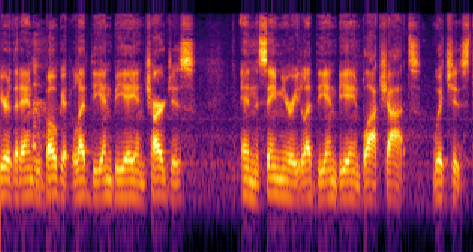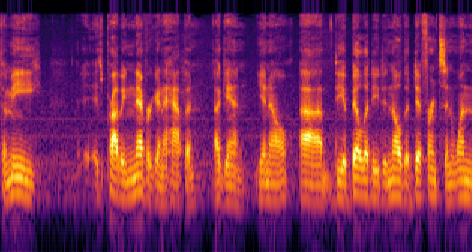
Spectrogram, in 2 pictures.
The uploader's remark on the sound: press conference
